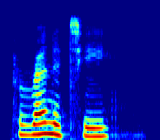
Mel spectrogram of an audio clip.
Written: perennity

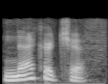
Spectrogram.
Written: neckerchief

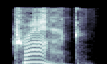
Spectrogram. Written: crock

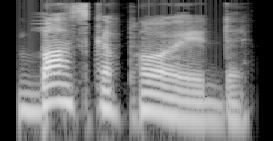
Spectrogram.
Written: boskopoid

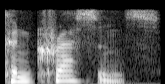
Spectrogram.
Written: concrescence

